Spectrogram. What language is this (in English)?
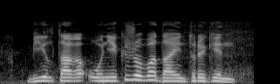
Kazakh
